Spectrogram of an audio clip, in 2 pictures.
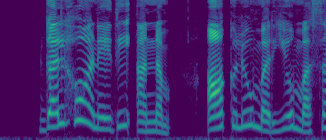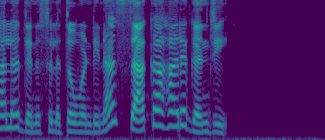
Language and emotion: Telugu, neutral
